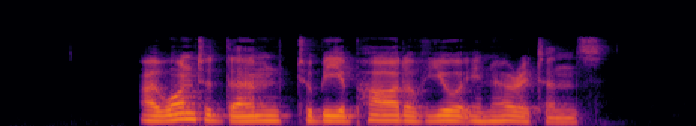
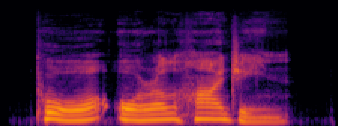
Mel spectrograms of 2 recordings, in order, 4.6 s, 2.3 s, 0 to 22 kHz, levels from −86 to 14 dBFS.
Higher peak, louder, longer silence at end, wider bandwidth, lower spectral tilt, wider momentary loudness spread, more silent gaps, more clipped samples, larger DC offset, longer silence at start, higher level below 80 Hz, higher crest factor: second, -4 dBFS vs 0 dBFS; second, -22 LUFS vs -16 LUFS; first, 0.65 s vs 0.35 s; second, 7.4 kHz vs 9.6 kHz; second, -5.5 dB/octave vs -8 dB/octave; first, 12 LU vs 9 LU; neither; neither; neither; first, 0.95 s vs 0.25 s; about the same, -60 dBFS vs -58 dBFS; about the same, 18 dB vs 16 dB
